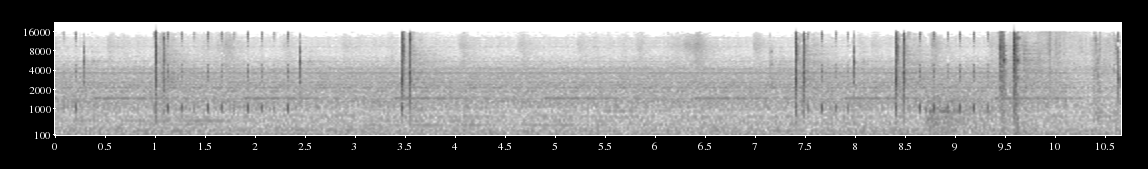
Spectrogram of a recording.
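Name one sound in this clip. Keyboard keys clack sharply.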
